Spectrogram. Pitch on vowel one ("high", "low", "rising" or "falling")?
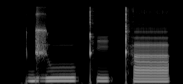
high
